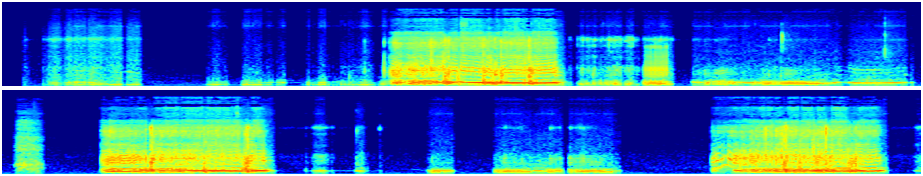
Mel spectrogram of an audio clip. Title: Goldy snoring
